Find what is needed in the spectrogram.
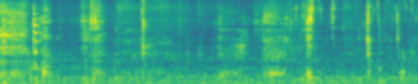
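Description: Wooden spoon scraping and clicking against a glass bowl while stirring and scooping sticky, sauce-coated rice, a scattering of short knocks.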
